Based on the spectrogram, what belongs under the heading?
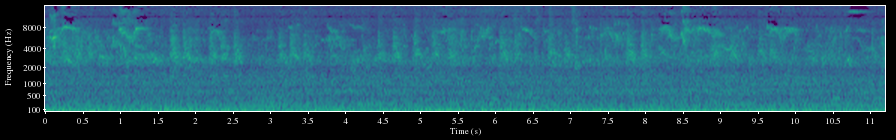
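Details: Hundreds of sparrows crowding a large tree behind houses in a garden, as happens twice each year, giving a dense, continuous chorus of sharp, high chirps, partly masked by heavy low background rumble.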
